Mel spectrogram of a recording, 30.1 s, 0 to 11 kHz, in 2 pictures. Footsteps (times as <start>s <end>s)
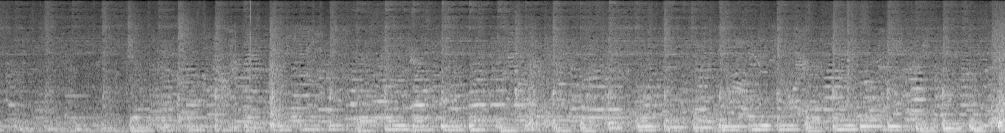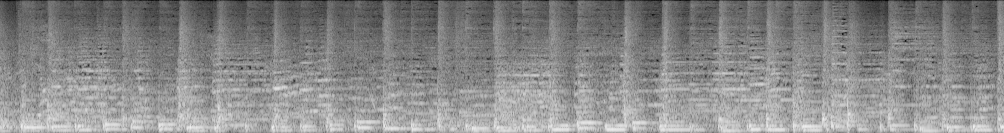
1.6s 11.2s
